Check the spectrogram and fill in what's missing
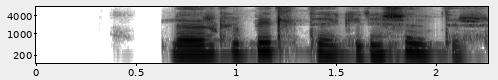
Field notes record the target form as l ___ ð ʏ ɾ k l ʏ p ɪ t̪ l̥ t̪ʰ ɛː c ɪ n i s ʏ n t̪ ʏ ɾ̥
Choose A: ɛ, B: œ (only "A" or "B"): B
